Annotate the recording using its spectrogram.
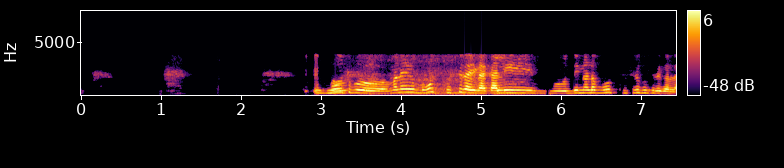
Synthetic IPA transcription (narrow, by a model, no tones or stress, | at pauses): bɔɦut̪manebəɦut̪kʰusiɾaɡilakali | d̪iŋɡəɳɽabɔɦut̪̚kusɾikus̬ɾikəɾla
